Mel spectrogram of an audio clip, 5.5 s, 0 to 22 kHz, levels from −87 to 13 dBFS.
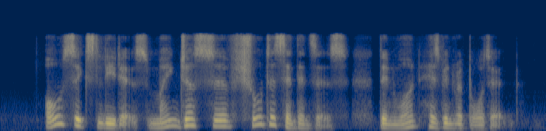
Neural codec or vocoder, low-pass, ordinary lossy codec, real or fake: codec, 24 kHz, 0.5 kbps, DualCodec; 7.2 kHz; MP3, 64 kbps; fake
